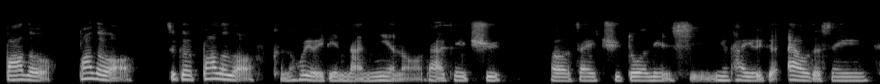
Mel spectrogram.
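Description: A woman with a low, gravelly and husky voice teaches English in a live-streamed lesson. She chats along and slowly repeats phrases for her listeners to practice. The sound is dry and somewhat dull. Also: fairly even intonation, no echo.

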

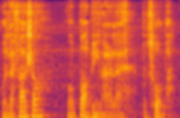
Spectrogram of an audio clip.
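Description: A ragged but proud young student snaps back at the police with indignant retorts, as a male narrator plays him. The voice sits low and mellow, with faint noise behind it. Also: lively intonation, brisk, close to an everyday voice. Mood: defiant.

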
